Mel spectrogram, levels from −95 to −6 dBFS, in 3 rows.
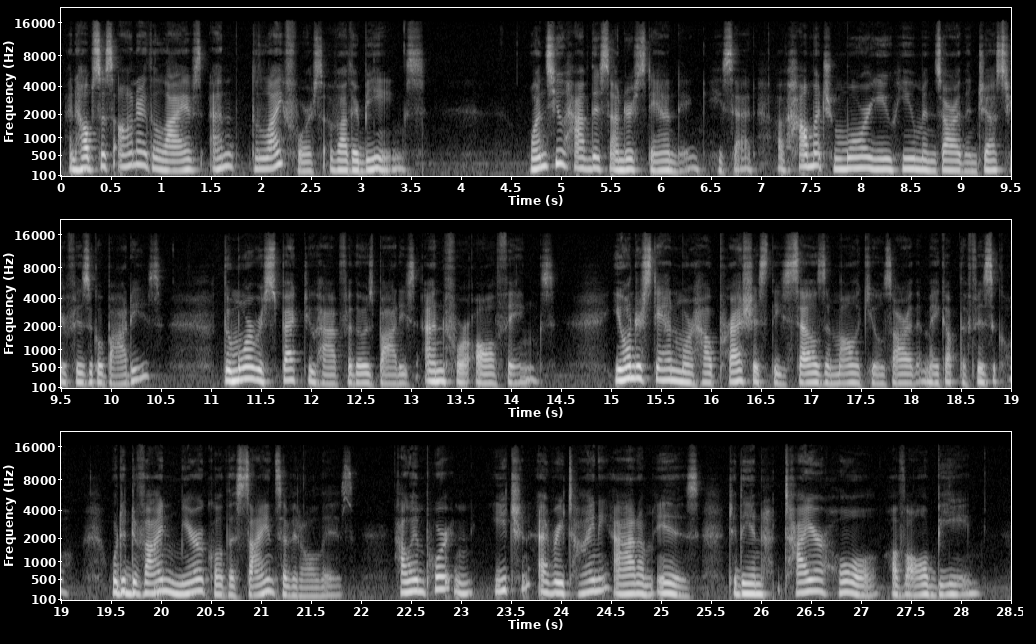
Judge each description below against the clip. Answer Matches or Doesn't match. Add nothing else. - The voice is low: Doesn't match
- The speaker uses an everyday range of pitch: Matches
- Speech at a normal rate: Matches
